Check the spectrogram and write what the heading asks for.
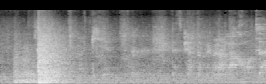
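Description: A single dull thump about half a second in, the loudest sound, followed by quiet whispering and rustling.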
